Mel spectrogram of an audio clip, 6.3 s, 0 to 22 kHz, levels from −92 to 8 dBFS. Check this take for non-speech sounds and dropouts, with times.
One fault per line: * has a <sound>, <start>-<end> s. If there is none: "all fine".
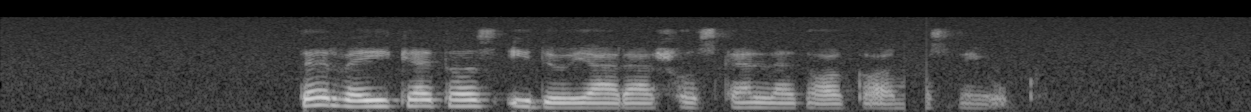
* has a dropout, 4.5-4.6 s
